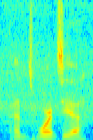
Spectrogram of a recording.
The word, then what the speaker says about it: Edwardsia: sponge skeleton, probably something in the family of Edwardsia. That's how you pronounce it.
